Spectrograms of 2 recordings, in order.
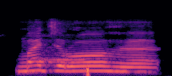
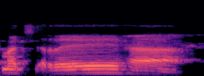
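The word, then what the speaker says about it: مجراها: Majroha. Bacanya gimana? Majroha. Nah, ini bacaan imalah, itu bacaannya adalah rada miring. Jadi tidak majro, tidak majri, tapi majreha.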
